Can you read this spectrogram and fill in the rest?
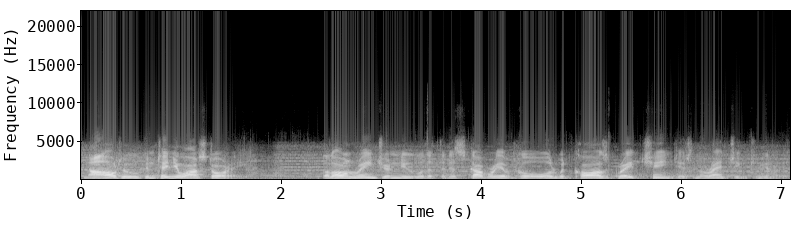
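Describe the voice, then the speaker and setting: Animated low-voiced radio narrator, a man. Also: normal speed, over music. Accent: American. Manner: formal, polished storytelling delivery. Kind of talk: scripted dramatic narration, 1940s radio. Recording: muffled vintage radio recording.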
